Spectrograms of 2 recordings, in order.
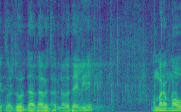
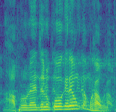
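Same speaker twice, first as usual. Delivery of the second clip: mock outraged laughing question; 6 semitones higher, 8 dB louder than usual. Comic outrage at the misunderstanding.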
